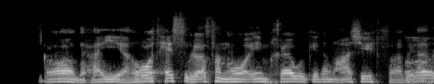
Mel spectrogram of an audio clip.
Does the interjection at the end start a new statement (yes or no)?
yes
